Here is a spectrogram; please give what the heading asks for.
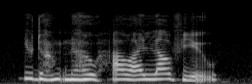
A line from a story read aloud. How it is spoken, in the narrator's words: she gasped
